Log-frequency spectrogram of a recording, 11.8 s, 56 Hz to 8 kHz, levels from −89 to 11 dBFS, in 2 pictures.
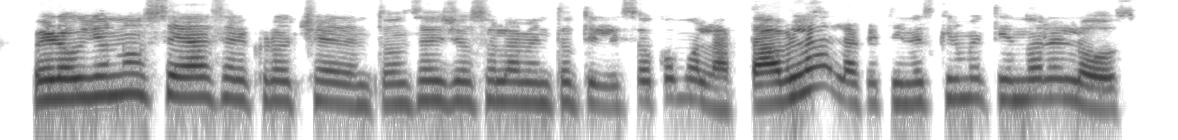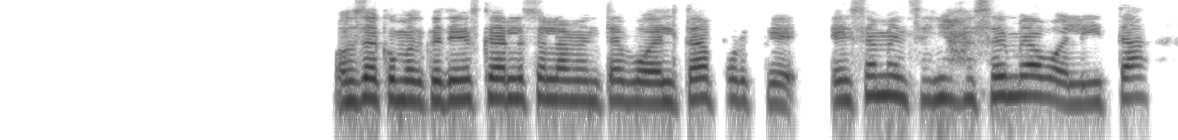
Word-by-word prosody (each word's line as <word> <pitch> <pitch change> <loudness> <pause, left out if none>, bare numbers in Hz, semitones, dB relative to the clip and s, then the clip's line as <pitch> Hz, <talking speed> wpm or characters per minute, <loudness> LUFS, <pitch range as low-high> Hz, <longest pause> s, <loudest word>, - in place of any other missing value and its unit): pero 245 +1 +6
yo 265 +1 +2
no 285 +1 0
sé 265 +2 0
hacer 250 -2 +1
crochet, 225 0 -5
entonces 205 +3 -6
yo 225 0 -3
solamente 220 -1 -5
utilizo 200 +2 -8
como 245 0 -6
la 175 -5 -2
tabla, 215 - +6
la 215 -2 -2
que 210 - -13
tienes 210 0 -7
que 245 - -8
ir 245 - -6
metiéndole 240 0 -4
los 180 -7 -1 1.9
o 220 +1 +1
sea, 250 +1 +6
como 240 -1 +3
el 220 - +1
que 225 - +3
tienes 235 +1 +3
que 250 - +3
darle 245 0 +4
solamente 230 -2 0
vuelta, 220 +2 +2
porque 210 -3 -5
esa 230 +4 -1
me 275 0 +3
enseñó 240 0 -2
a - - -3
hacer 265 +3 +1
mi 270 - +1
abuelita, 240 0 -1
230 Hz, 195 wpm, -19 LUFS, 215-245 Hz, 1.9 s, pero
